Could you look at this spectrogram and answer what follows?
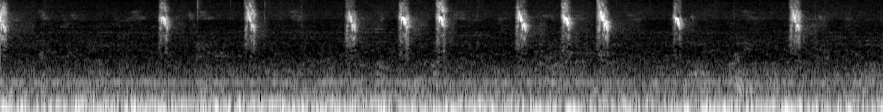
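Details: Freshly fledged sparrows being fed by their parents give repeated sharp, high chirps, irregularly spaced and sometimes paired, about a dozen over nine seconds, with a steady low hum behind.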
